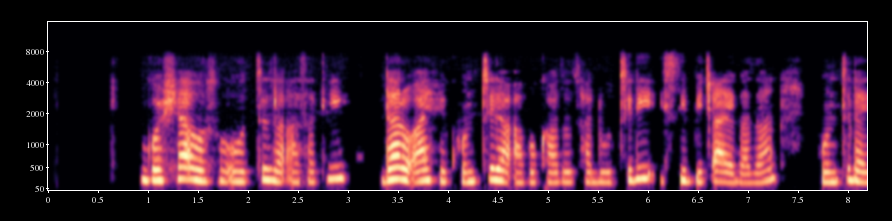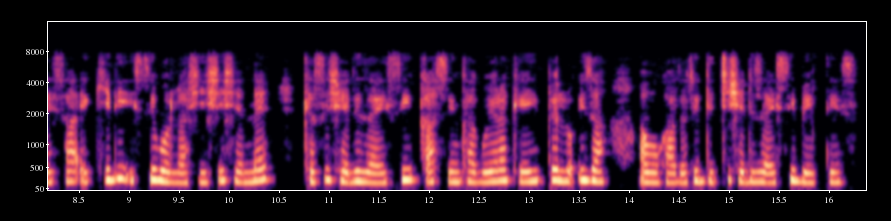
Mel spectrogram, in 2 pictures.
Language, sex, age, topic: Gamo, female, 25-35, agriculture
